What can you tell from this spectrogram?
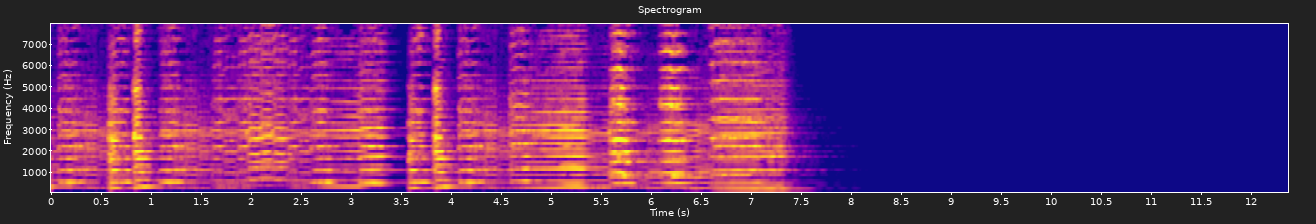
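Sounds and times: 
two violins and viola playing a freilechs: 0:00.0 - 0:07.6.

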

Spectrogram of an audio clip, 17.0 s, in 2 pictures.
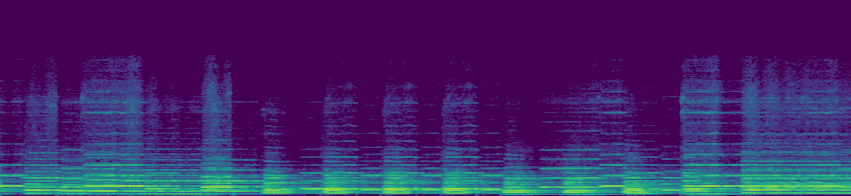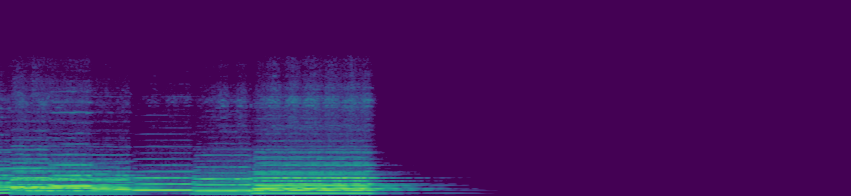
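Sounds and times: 
flute choir: 0:00.0 - 0:13.0.

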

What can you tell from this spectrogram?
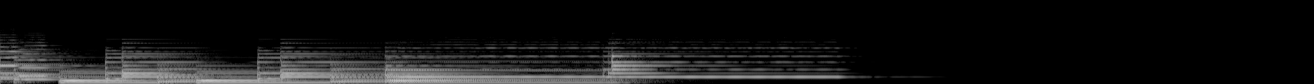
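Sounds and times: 
flute: 0:00.0 - 0:00.9, 0:03.9 - 0:09.0
tango music: 0:00.0 - 0:08.2.

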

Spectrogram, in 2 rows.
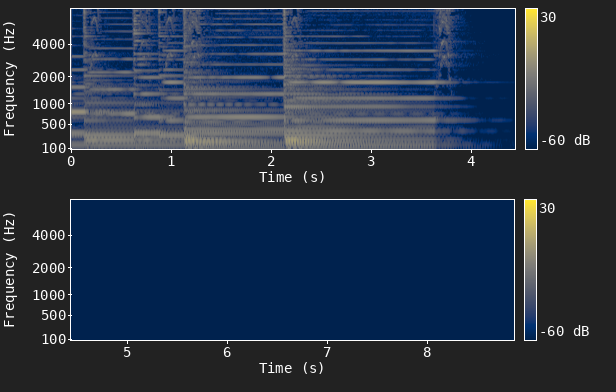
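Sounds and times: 
guitar in a guitar and clarinet duet: 0:00.0 - 0:03.9
clarinet in a guitar and clarinet duet: 0:00.0 - 0:04.0.

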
